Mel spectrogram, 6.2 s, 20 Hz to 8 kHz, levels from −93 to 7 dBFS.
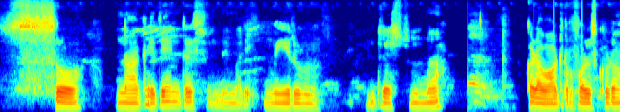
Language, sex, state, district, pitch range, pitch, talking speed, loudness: Telugu, male, Telangana, Karimnagar, 100-110 Hz, 100 Hz, 105 wpm, -20 LUFS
